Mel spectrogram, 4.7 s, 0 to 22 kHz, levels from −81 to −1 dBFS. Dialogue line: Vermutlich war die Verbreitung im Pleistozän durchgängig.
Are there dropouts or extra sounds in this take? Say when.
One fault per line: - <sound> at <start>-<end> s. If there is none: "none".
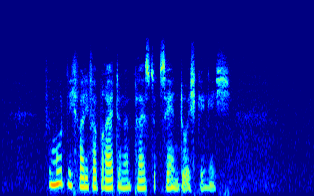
none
